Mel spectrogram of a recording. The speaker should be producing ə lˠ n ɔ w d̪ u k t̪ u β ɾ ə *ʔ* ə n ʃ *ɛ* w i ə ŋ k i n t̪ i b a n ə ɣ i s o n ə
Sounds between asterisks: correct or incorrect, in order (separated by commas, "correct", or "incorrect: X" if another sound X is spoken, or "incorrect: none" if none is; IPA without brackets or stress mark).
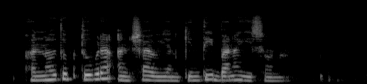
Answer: correct, incorrect: a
